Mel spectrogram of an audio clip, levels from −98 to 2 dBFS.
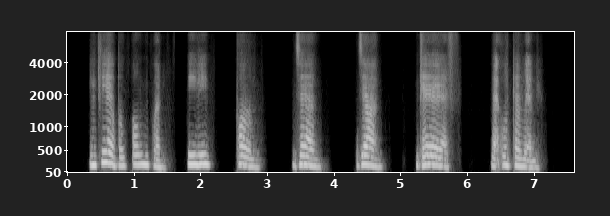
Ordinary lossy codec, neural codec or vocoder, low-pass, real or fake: none; codec, 16 kHz, 0.5 kbps, FreqCodec, smaller model; none; fake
